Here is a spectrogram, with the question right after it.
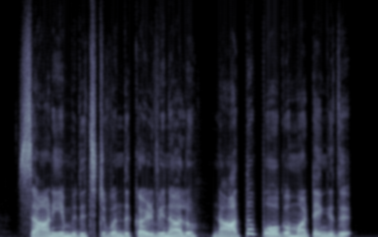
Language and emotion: Tamil, disgusted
